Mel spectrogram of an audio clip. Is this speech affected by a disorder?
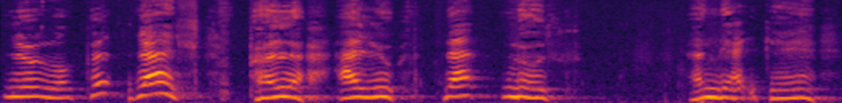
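Yes: cerebral palsy; relies on personal assistant; difficulty pronouncing, uses communication device.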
